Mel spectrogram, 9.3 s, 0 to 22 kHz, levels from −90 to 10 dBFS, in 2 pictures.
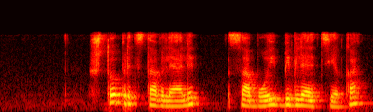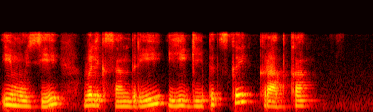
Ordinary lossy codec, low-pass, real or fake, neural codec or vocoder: Opus, 16 kbps; 7.2 kHz; real; none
